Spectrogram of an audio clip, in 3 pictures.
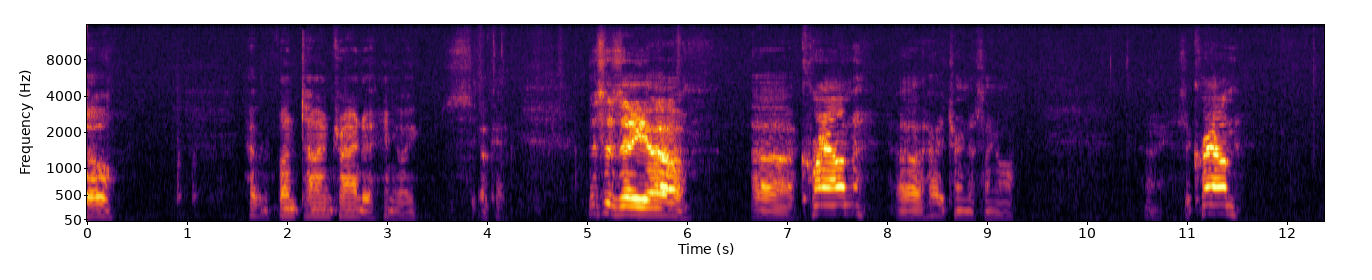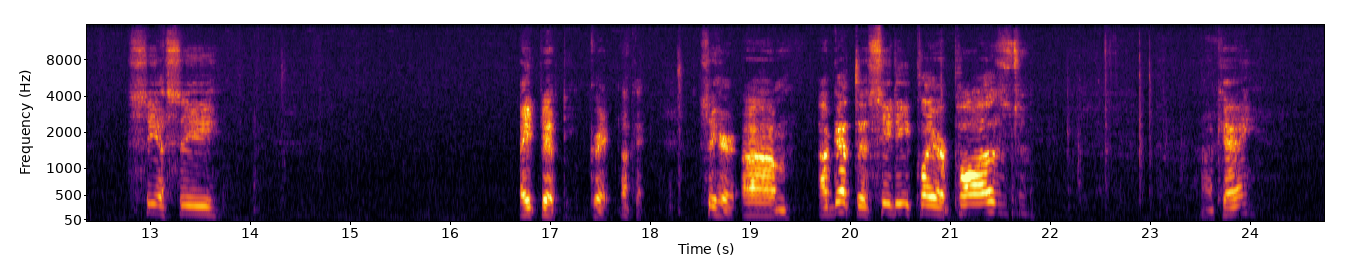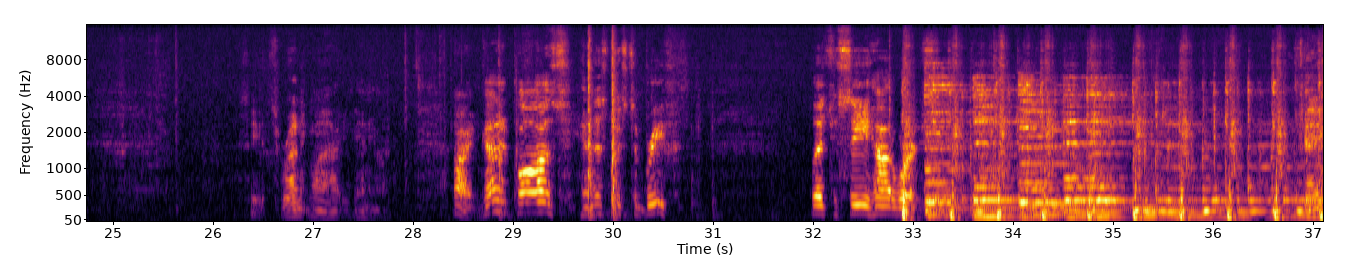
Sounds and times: Speech: 0.0s - 0.3s, 1.6s - 4.2s, 5.0s - 9.3s, 10.6s - 11.6s, 12.8s - 13.7s, 16.7s - 21.8s, 23.5s - 24.1s, 26.3s - 27.8s, 28.4s - 30.7s, 32.0s - 33.1s, 36.8s - 37.1s
Music: 32.9s - 37.1s.

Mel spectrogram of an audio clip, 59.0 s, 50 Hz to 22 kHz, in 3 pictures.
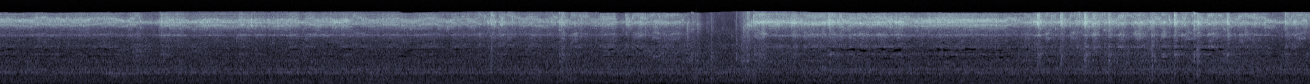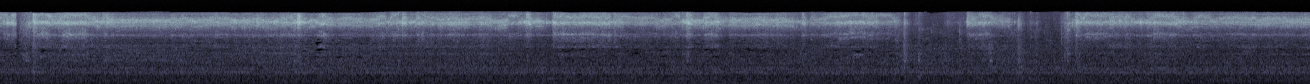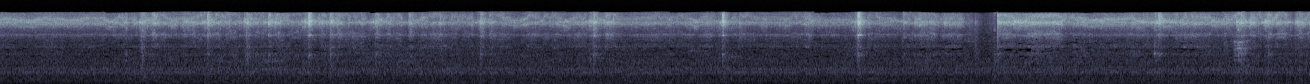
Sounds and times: Inside, small room: 0.0s - 58.9s.

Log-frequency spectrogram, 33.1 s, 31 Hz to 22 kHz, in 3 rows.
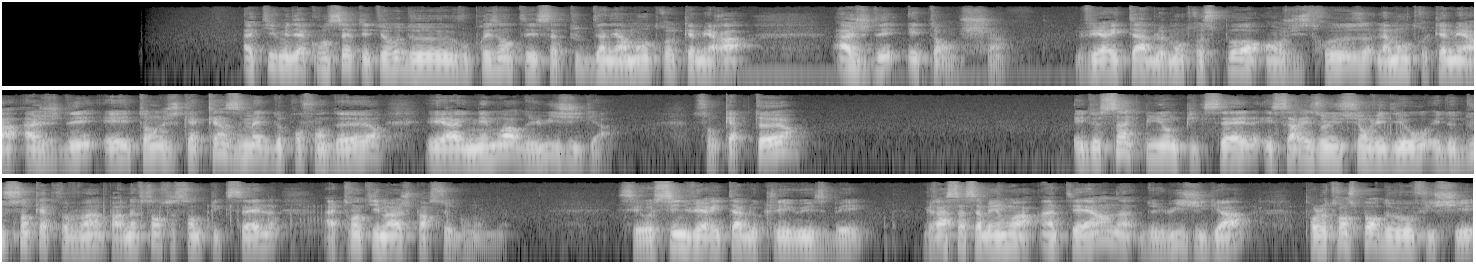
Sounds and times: Speech: 1.8s - 17.1s, 19.1s - 25.9s, 26.7s - 33.1s.

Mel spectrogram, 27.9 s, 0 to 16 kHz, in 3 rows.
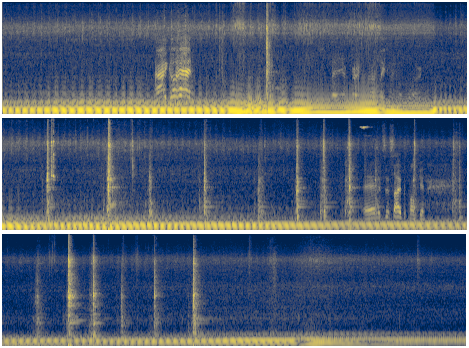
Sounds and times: Car: 0.0s - 27.8s
Speech: 3.0s - 3.9s, 6.6s - 8.4s, 16.5s - 17.8s.

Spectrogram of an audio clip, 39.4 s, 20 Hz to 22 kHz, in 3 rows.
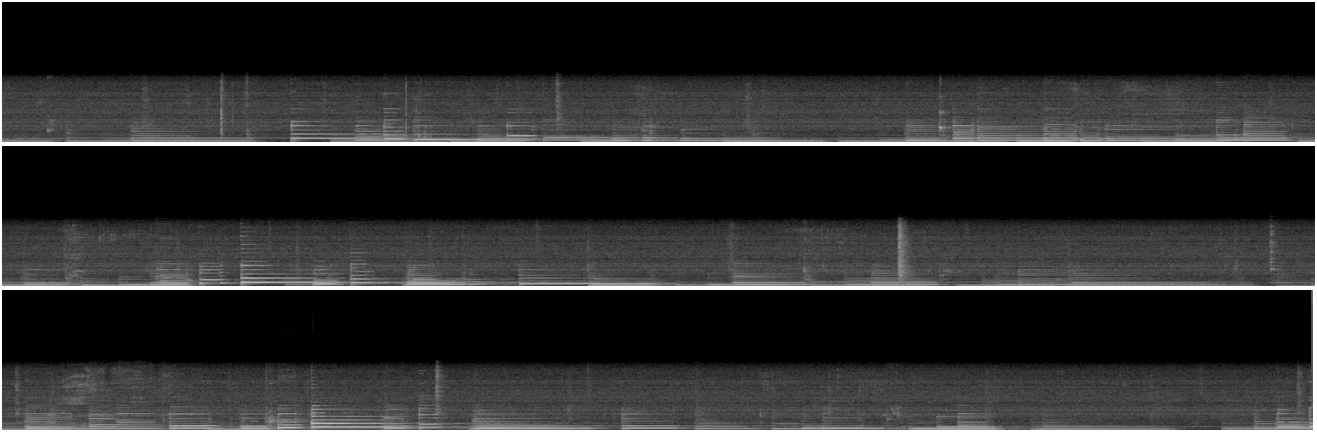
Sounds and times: Electric guitar: 0.0s - 39.3s.

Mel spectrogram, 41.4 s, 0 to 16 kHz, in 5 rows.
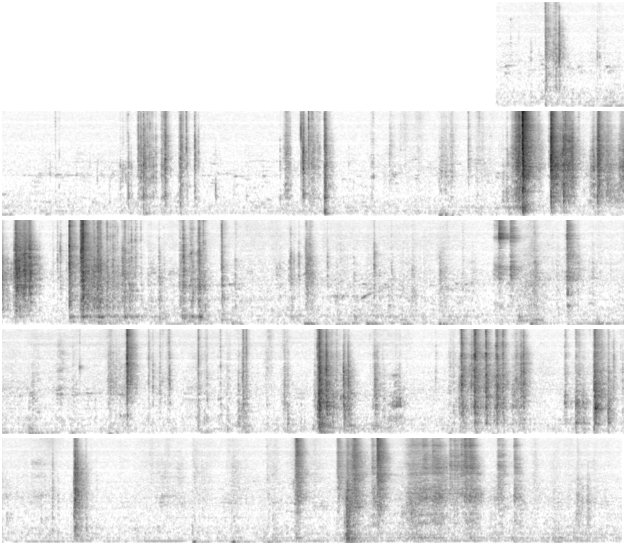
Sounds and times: Inside, small room: 6.6s - 41.4s.

